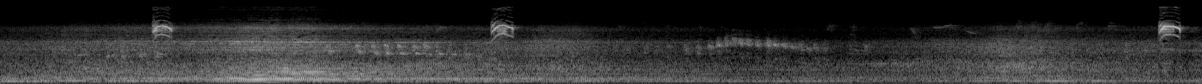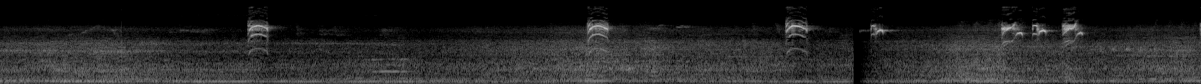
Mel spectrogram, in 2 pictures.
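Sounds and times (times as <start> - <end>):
bird high-pitched calls: 0.7 - 5.4, 6.3 - 16.2, 17.7 - 21.0, 21.8 - 23.4
faint bird chirps: 1.1 - 1.8.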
